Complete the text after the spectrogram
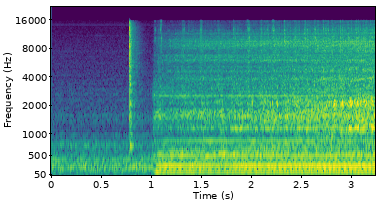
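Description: A small motor spindle whirs with a steady hum.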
